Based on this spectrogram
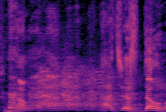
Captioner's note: audience laughing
